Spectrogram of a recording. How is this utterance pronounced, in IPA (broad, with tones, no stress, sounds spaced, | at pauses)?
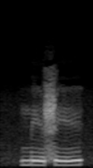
m e˨˩ ɪ̯ ʂ e˨˦ ɪ̯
